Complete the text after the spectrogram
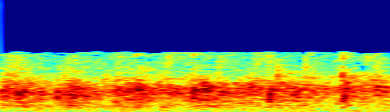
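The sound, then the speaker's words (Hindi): Faint, steady applause from an audience welcoming a teacher and his student, recognized at a stage ceremony. The clapping stays even and muffled for about two seconds. “आप उनका भी गुरु और शिष्य दोनों को ताली बजा करके उनका स्वागत करें.”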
